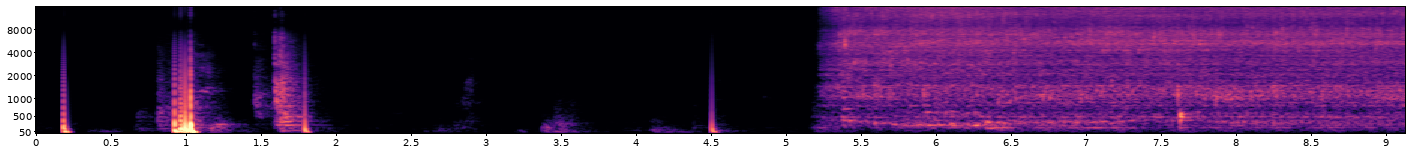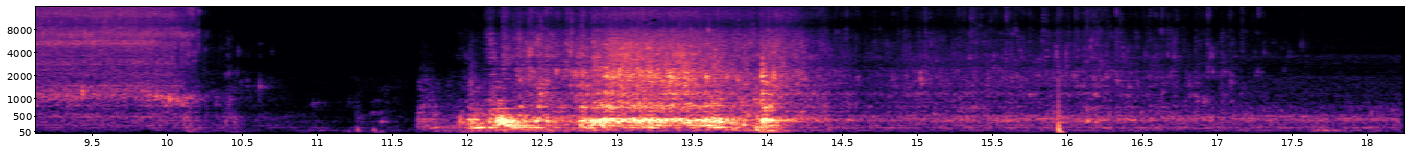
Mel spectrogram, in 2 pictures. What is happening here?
I opened the bathroom door and turned on the water. After a few seconds i turned off the water and then flushed the toilet.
